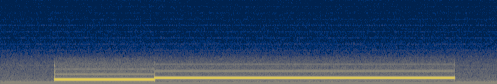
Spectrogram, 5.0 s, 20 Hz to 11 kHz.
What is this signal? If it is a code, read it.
Two-tone page, heard as a one-second tone, then a three-second tone, about 670 then 880 Hz, with noise. It is heard from 0.5 to 4.5 s.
